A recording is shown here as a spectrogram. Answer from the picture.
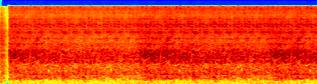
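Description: Car engine idling steadily, with an even hiss and rumble of street noise.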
